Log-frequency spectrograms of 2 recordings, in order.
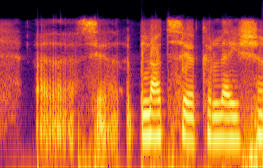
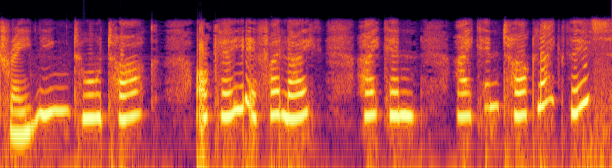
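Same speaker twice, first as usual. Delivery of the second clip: noticeably lighter, higher voice; 13 semitones higher than usual. Explaining voice training, demonstrating talking higher. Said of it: "it's possible to talk higher".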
